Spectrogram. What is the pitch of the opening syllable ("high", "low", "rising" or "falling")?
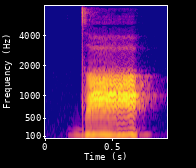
low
